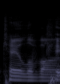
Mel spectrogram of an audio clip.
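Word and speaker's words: K'Lavon: Klavon. – I think it's Klavon.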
